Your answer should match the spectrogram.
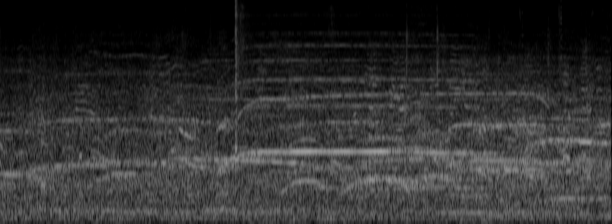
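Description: A crowd of many voices talking and calling out at once, growing a little louder about halfway through, with one long raised shout held over the babble in the middle.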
